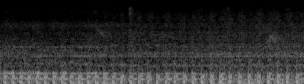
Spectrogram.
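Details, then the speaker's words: TaoTao 50cc Chinese scooter after new float: uneven stumbling putter about four pulses a second, won't idle, bogs down even at full throttle, sputtering and about to die; owner unsure of cause, plans replacing the carburetor. "it's it's sputter and it's about to die yeah it's just it's dying on me and I it wasn't doing that when I first got it fixed"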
